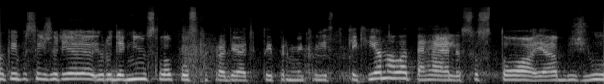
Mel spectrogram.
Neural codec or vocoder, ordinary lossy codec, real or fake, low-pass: vocoder, 44.1 kHz, 128 mel bands, Pupu-Vocoder; Opus, 16 kbps; fake; 14.4 kHz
